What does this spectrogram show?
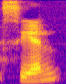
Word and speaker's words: sian: So maybe the wording is Sian, Sian, but actually it's pronounced as if you know there is a river Seine, so it's he says Sien, so something Sian, like yeah.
